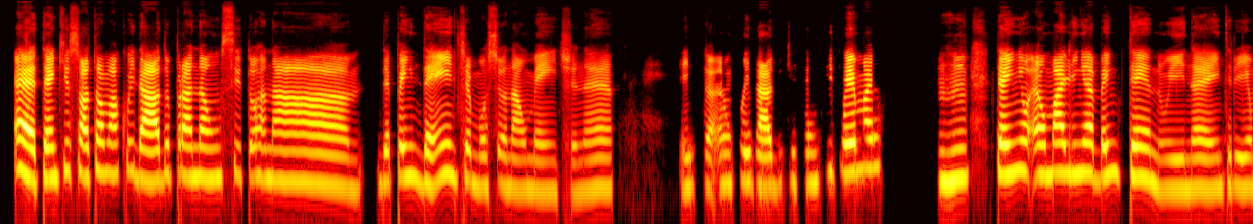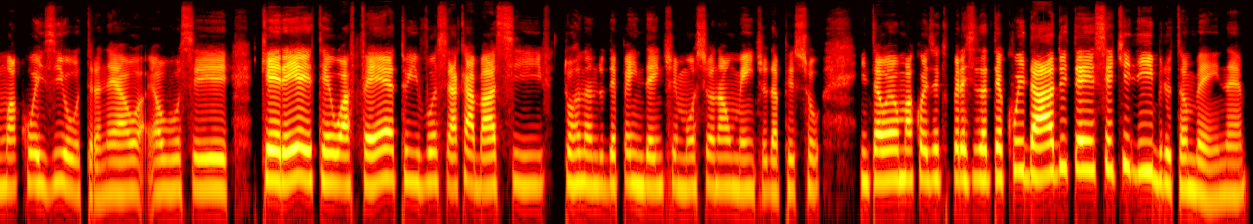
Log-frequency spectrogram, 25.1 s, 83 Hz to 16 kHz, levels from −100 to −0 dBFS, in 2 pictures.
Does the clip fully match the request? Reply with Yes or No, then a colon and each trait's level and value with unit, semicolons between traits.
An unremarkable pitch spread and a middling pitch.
No: average, 4.0 semitones; high, 225 Hz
